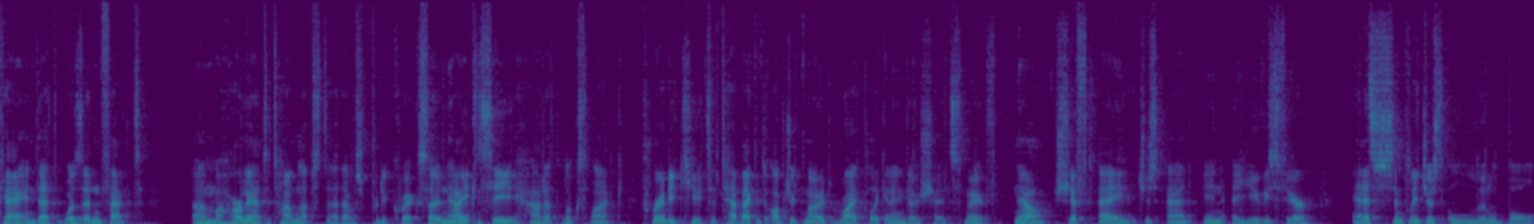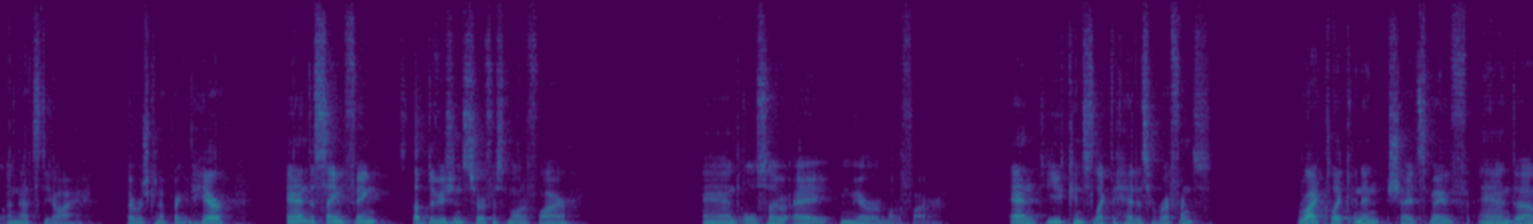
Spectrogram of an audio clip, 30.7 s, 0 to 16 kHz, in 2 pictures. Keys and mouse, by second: 0.7-6.1 middle drag, 6.8 shift+middle click, 7.6 Tab, 8.5-9.0 right drag, 9.5 shift+middle drag, 10.0 alt+a, 10.6 shift+a, 13.3 g, 14.2 s, 15.7-16.1 middle drag, 16.4 g, 18.2-22.0 drag, 22.6-24.2 drag, 25.6 click, 26.6 middle drag, 28.3 right click, 29.7 KP_1, 30.4 s.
